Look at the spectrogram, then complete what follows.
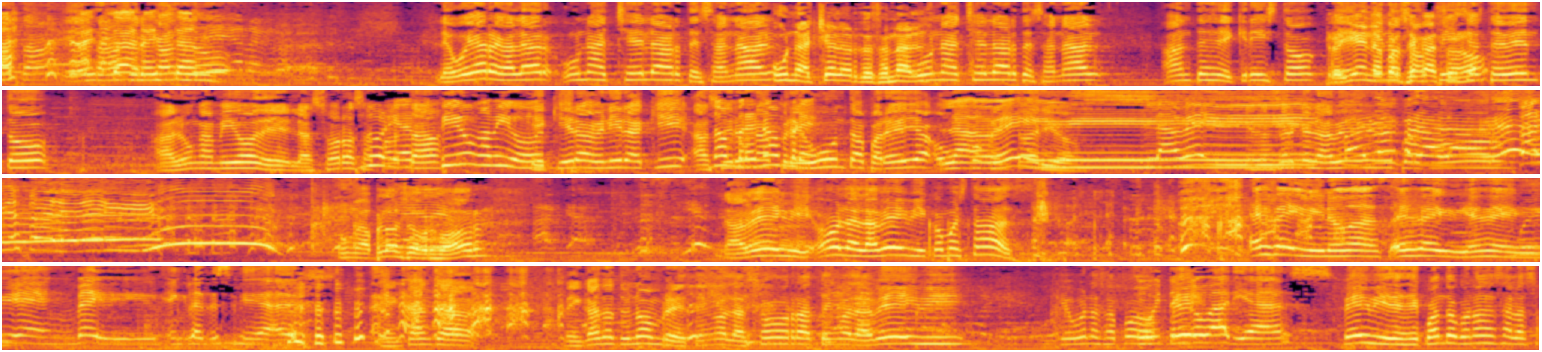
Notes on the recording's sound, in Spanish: Este episodio fue el sueño hecho realidad de crear un podcast-concierto que quedará marcado por ser el primero en grabarse en Perú.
